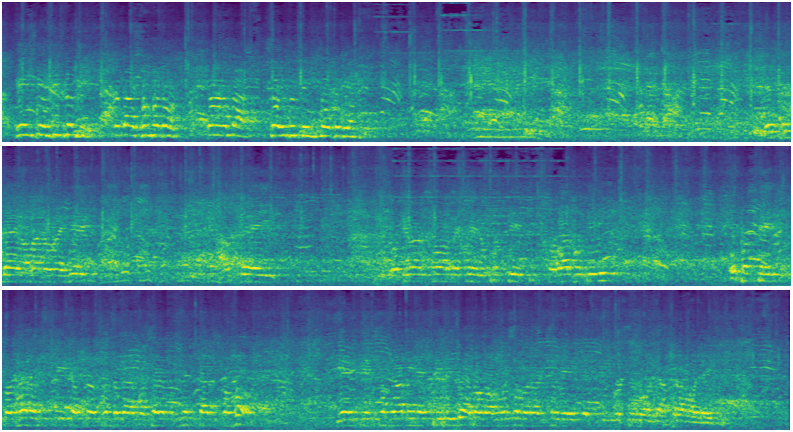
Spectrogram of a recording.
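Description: A large crowd of men chant slogans loudly in unison outdoors.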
